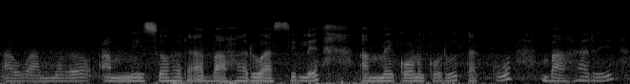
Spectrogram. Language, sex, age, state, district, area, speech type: Odia, female, 60+, Odisha, Ganjam, urban, spontaneous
